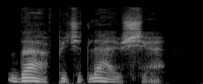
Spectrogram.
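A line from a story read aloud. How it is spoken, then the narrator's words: Whispered into ear. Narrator (Russian): шепнул жене на ухо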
